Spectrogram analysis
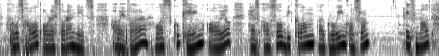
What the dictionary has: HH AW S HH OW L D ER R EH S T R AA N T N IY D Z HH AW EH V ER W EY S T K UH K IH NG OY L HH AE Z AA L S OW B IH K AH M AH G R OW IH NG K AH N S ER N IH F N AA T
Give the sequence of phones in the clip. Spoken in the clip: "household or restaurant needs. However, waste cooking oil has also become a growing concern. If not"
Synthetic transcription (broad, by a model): HH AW S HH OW L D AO R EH S T R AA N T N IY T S HH AW EH V ER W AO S K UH K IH NG OY L HH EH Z AA L S OW B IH K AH M AH G R OW IH NG K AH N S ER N IH F N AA T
